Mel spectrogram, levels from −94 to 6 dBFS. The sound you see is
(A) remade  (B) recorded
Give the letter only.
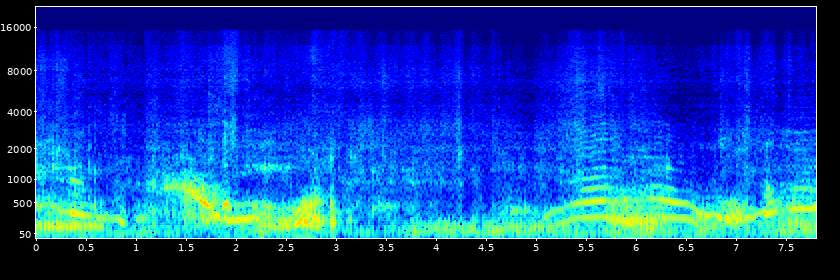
A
